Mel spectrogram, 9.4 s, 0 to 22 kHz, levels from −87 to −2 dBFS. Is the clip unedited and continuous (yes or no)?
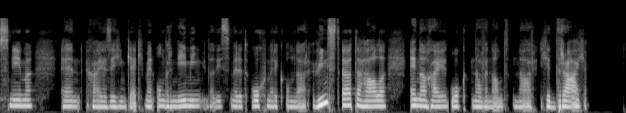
no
